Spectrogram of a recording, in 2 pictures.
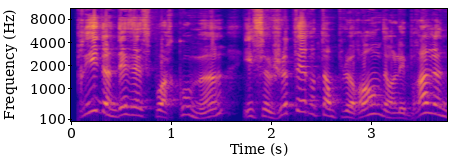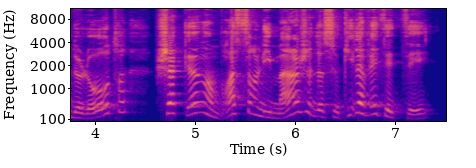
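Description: A woman narrating a fairy tale in a measured, expressive storybook reading. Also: medium pitch.

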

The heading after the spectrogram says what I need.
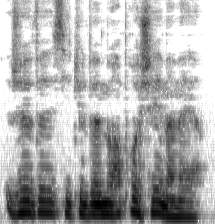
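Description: A man's voice: mid-range voice, a little fast, mellow, husky, lightly acted. A man reading a novel aloud, voicing a sulky, hot-tempered teenage boy who defies his mother. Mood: sullen. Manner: sulky and defiant.

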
